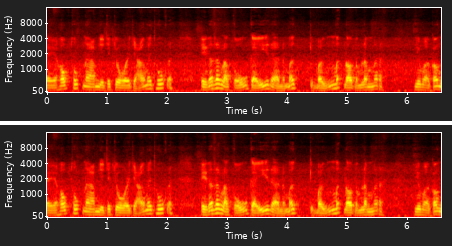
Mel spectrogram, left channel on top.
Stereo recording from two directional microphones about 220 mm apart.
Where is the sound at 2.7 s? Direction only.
25° right (ahead or behind).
